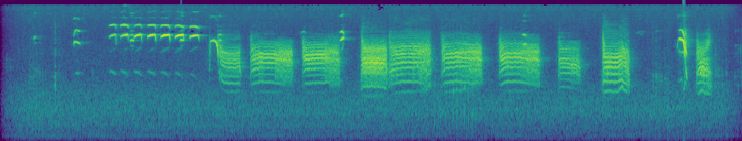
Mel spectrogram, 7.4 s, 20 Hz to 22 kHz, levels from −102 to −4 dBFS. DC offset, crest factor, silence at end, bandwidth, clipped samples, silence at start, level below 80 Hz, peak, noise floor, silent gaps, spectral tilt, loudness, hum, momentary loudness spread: under 0.1%; 18 dB; 0.3 s; 19 kHz; under 0.1%; 0.35 s; -86 dBFS; 0 dBFS; -41 dBFS; none; 7 dB/octave; -13 LUFS; none; 13 LU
